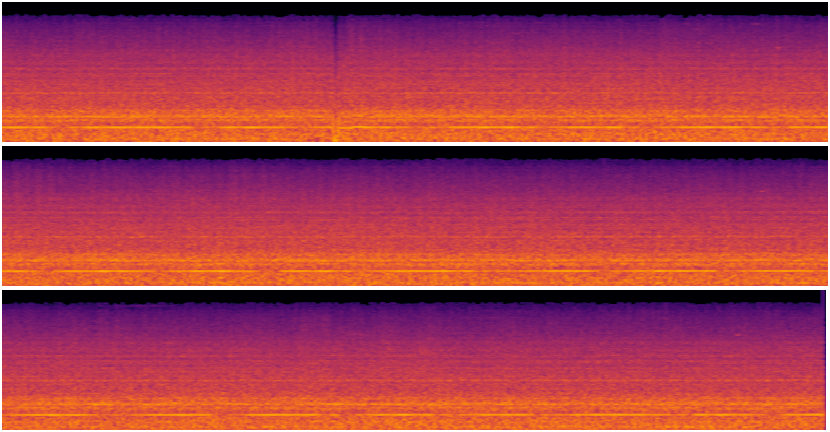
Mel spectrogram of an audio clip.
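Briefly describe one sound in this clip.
A train engine hums steadily as a freight train rolls along the track.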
